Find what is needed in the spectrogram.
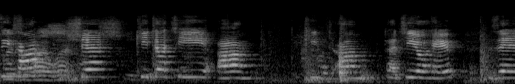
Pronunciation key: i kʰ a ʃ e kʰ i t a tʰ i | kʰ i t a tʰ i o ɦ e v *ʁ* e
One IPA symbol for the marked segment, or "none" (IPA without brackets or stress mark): z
